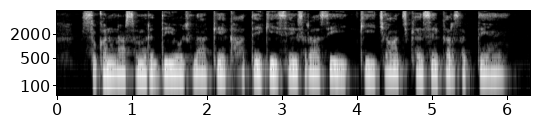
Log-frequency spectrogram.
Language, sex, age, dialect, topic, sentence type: Hindi, male, 25-30, Awadhi Bundeli, banking, question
